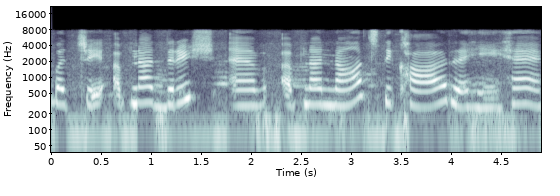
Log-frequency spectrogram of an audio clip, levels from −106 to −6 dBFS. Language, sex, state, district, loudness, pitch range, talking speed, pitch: Hindi, female, Punjab, Fazilka, -13 LUFS, 285-310 Hz, 110 wpm, 295 Hz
